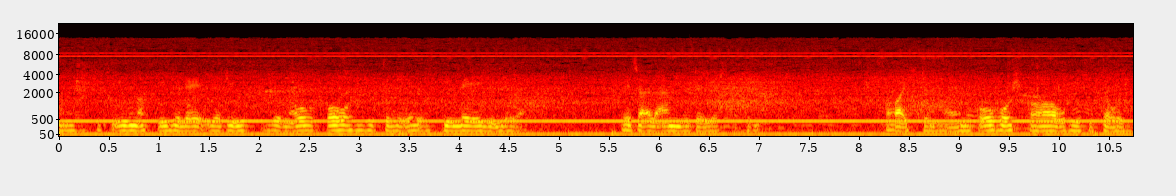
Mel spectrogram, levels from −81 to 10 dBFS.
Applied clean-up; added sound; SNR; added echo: none; Telephone; 4 dB; none.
